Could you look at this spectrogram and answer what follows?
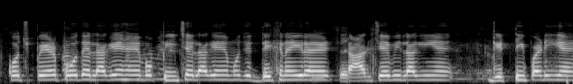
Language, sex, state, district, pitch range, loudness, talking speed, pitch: Hindi, male, Madhya Pradesh, Bhopal, 205-215 Hz, -13 LUFS, 220 wpm, 210 Hz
